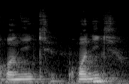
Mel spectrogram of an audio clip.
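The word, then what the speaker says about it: Rangnick: Le nouveau coach allemand, Ronick, c'est comme ça qu'on prononce.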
